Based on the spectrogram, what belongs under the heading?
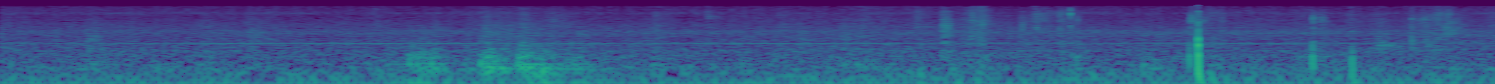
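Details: Indoor hum with soft rustling, scattered taps and one sharp knock, and no animal calls.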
